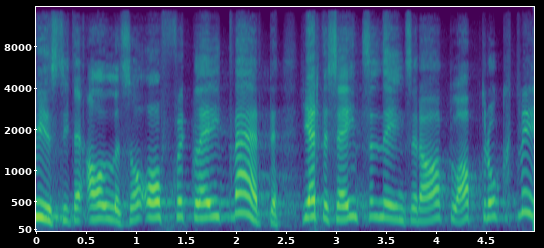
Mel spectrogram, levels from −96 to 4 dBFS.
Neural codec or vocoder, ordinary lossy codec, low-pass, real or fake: autoencoder, 48 kHz, 32 numbers a frame, DAC-VAE, trained on Japanese speech; none; 14.4 kHz; fake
